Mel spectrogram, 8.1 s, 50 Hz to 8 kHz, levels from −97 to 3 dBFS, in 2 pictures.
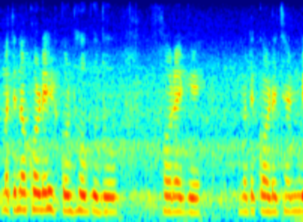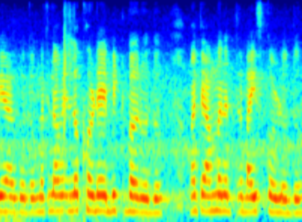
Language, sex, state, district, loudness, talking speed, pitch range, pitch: Kannada, female, Karnataka, Dakshina Kannada, -18 LUFS, 155 wpm, 195-215 Hz, 205 Hz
